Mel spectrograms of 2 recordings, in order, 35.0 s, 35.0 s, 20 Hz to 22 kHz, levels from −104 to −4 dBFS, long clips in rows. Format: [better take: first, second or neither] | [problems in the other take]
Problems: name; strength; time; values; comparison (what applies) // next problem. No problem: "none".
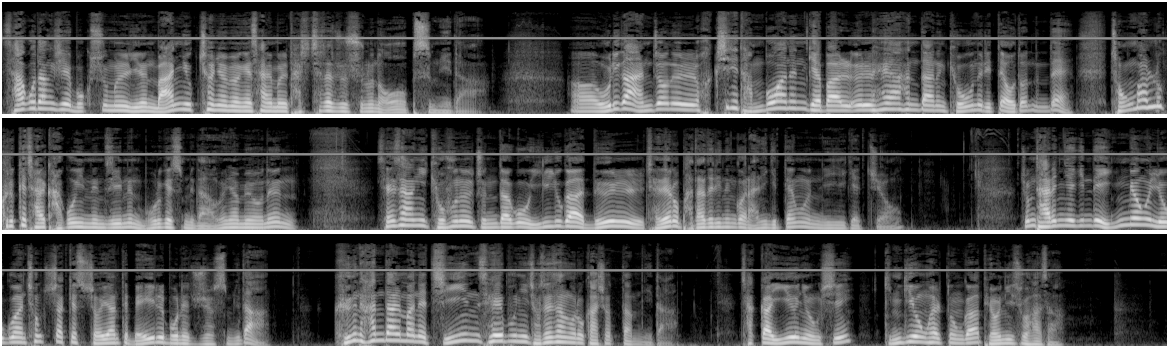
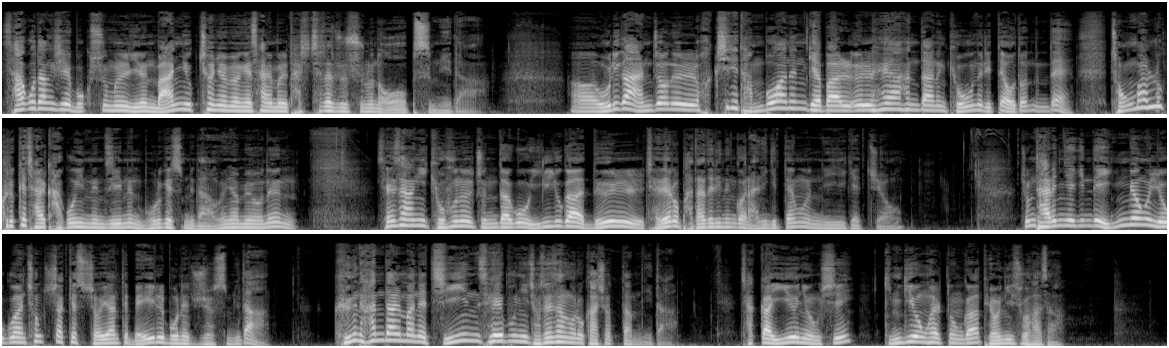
second | high-pitched whine; noticeable; throughout; 6 kHz, 15 dB below the speech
